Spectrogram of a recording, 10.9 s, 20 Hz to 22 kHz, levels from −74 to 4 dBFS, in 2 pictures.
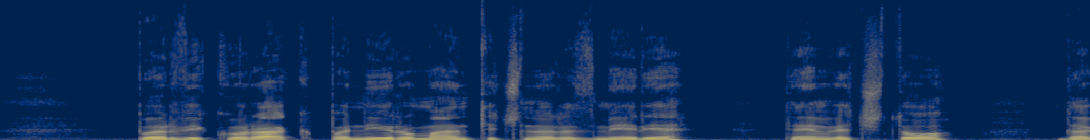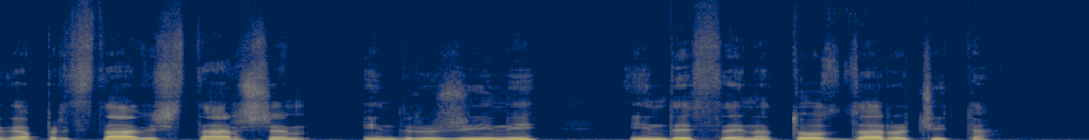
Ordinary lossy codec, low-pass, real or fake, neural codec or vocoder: none; none; real; none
